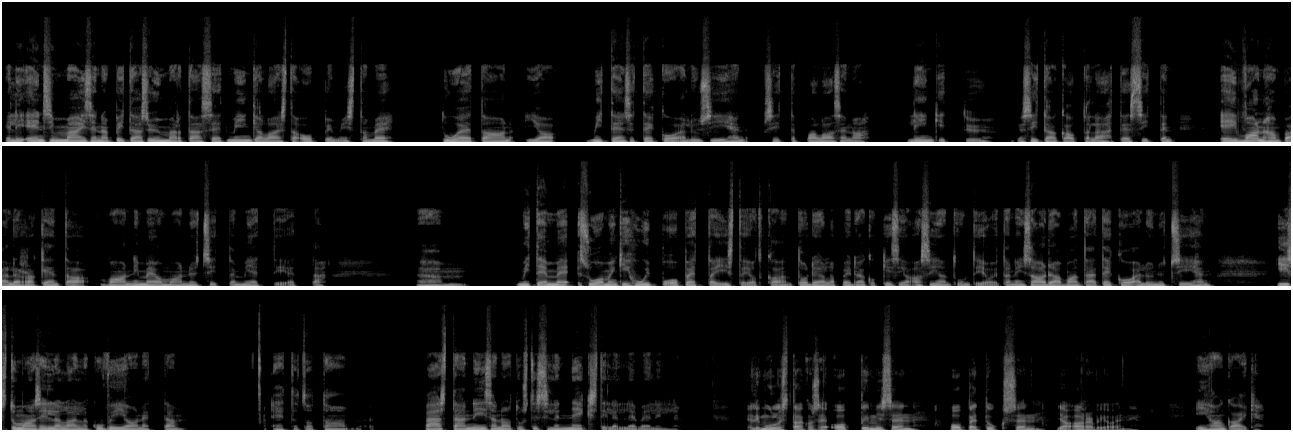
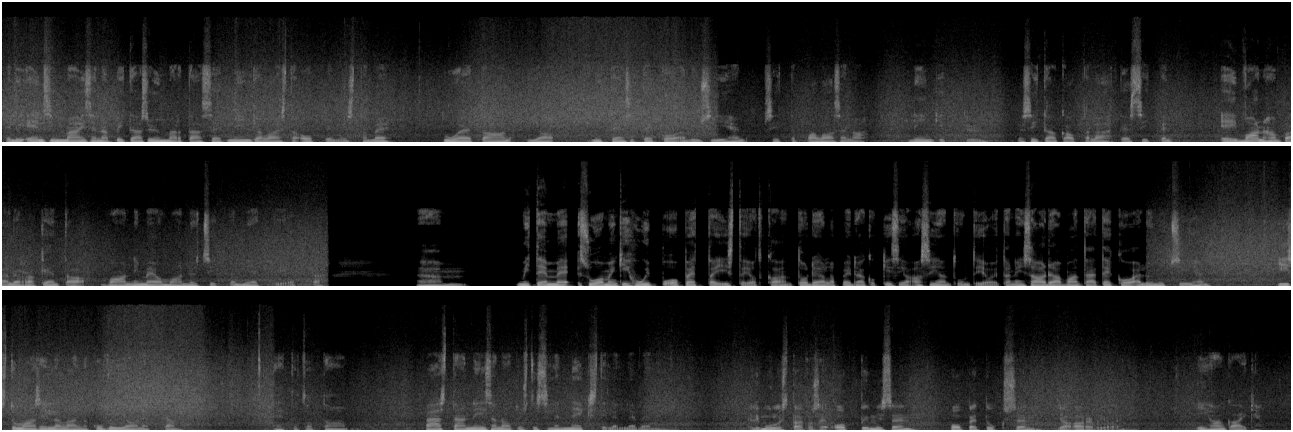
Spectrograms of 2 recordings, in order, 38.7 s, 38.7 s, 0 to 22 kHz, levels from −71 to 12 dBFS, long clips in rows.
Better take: first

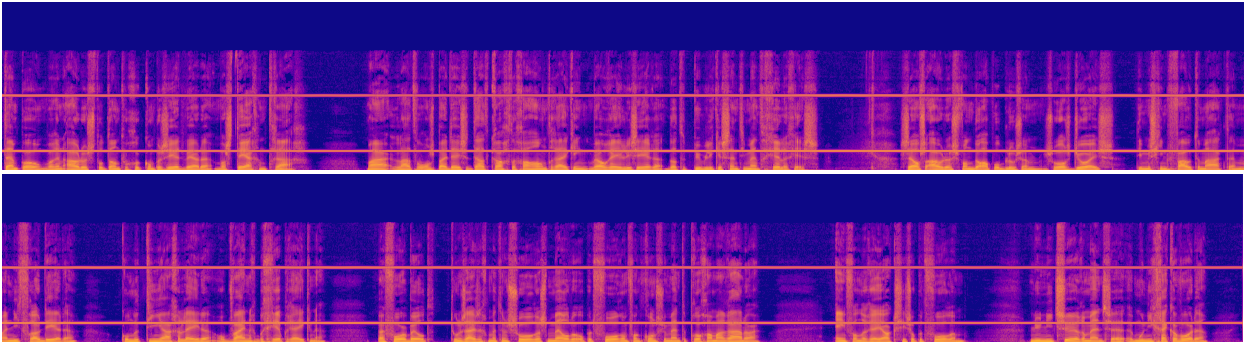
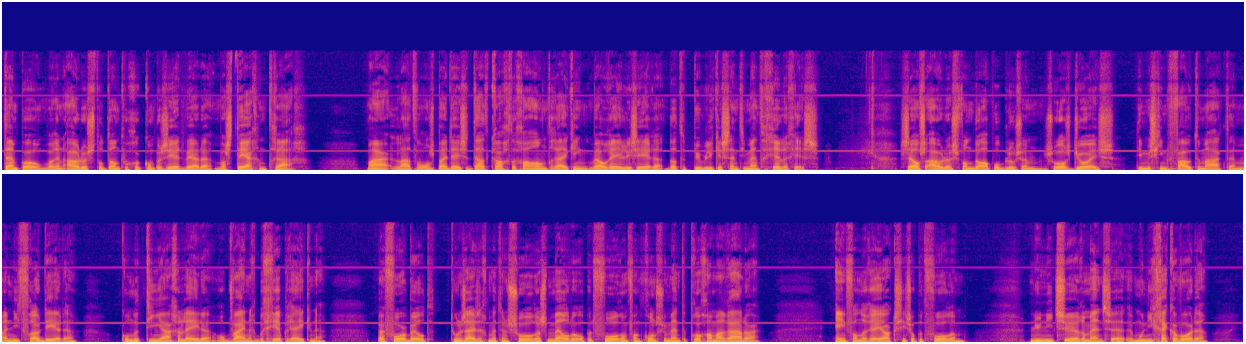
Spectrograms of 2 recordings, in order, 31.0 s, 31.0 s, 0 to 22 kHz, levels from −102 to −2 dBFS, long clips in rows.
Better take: second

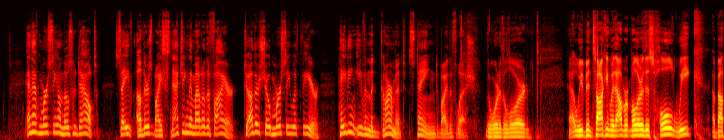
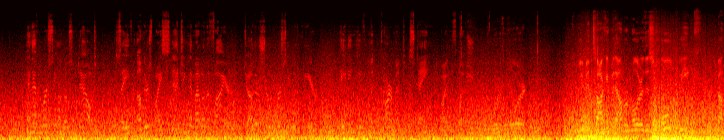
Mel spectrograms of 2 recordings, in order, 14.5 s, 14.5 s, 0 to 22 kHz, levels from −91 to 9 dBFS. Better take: first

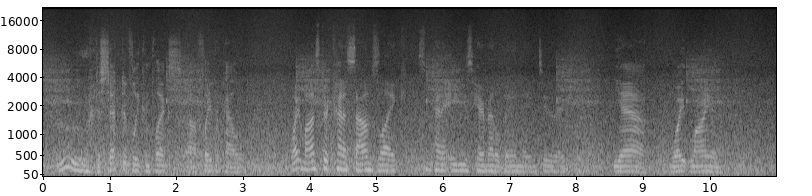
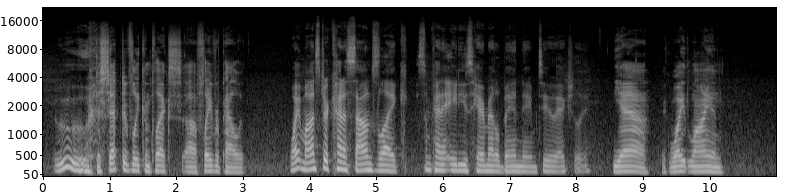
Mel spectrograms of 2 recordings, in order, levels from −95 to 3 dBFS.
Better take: second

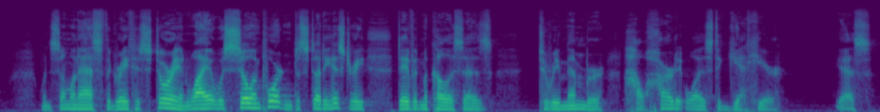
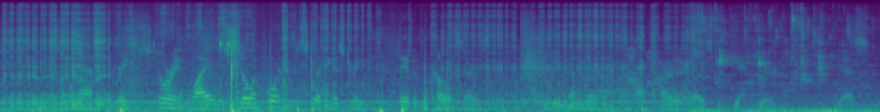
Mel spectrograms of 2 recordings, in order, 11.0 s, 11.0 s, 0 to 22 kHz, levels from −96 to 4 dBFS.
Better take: first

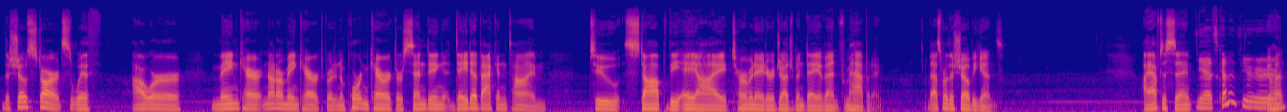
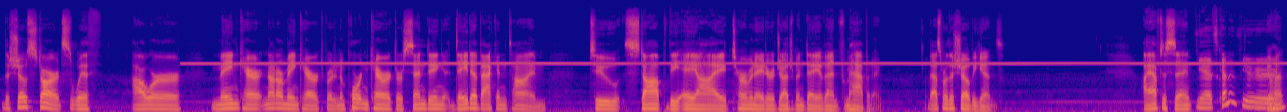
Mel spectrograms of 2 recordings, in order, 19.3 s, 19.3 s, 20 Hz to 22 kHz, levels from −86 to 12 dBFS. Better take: first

